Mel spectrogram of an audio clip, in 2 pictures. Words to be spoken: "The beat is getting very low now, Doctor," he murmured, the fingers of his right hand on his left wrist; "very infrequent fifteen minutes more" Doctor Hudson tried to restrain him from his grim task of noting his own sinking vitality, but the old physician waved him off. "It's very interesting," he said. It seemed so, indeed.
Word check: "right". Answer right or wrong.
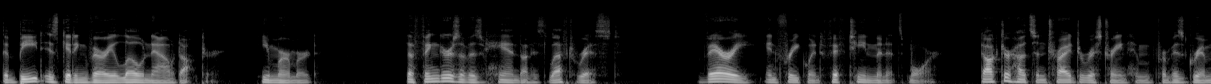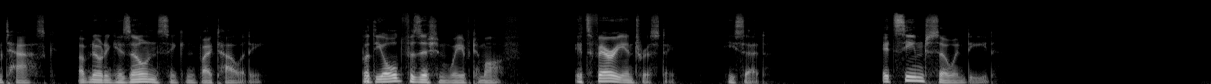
wrong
